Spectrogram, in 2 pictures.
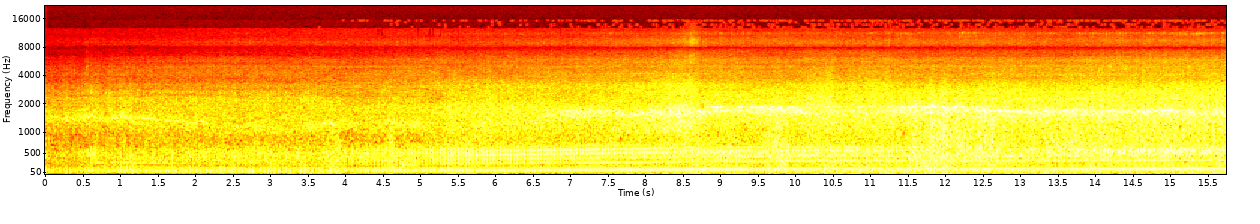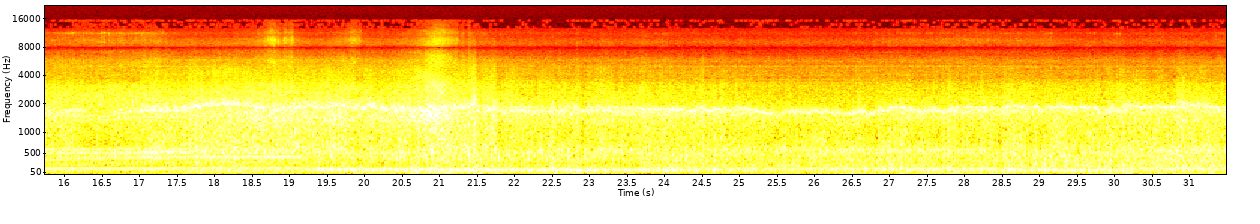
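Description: Kawasaki ER-5's parallel-twin engine running steadily under way, with road and wind rush. The engine note climbs slowly through the first twenty seconds or so as the bike gathers speed, then holds steady.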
